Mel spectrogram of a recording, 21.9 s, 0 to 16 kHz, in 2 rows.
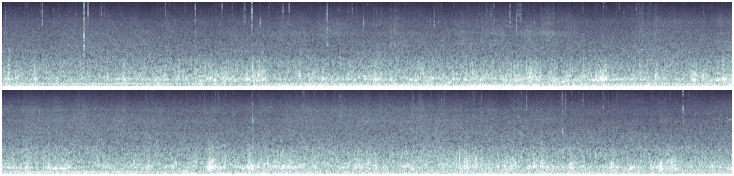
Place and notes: Pispanletto, Oulu, Finland - Campfire on a windy day
Warm and windy day, sitting by a campfire. Zoom H5, default X/Y module.
Manner-Suomi, Suomi, 14 June 2020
